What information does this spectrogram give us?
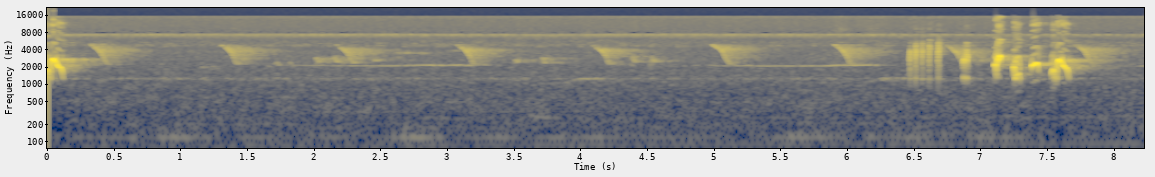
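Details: Stripe-throated bulbul recorded in 2021 for teaching young birds and luring wild ones. A soft downslurred note repeats about every second, then a loud, rapid cluster of chattering, liquid notes closes the passage.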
